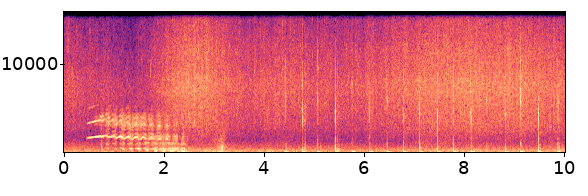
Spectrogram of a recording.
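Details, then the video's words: Black horse among wild horses in a mountain setting gives a wavering, quavering whinny that slides downward over about three seconds, followed by steady, regular hoofbeat clip-clops under a soft hiss of breeze. "Horse Sounds"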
